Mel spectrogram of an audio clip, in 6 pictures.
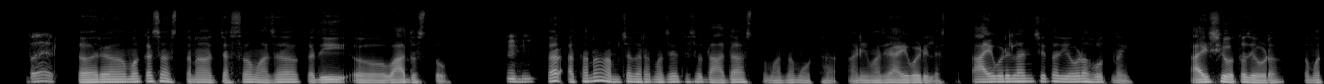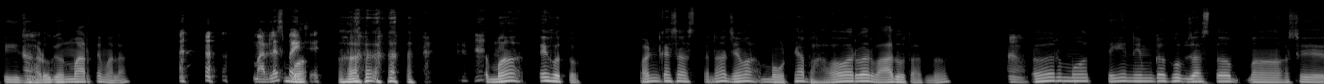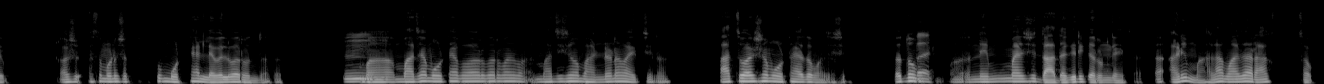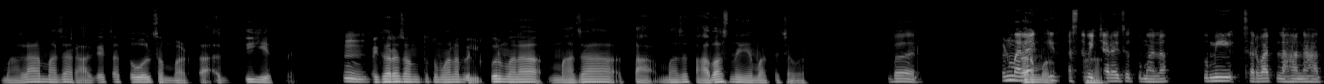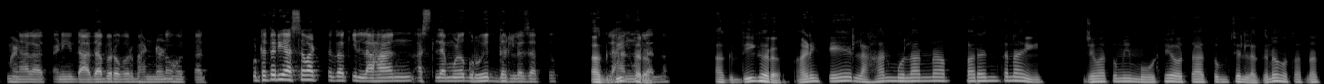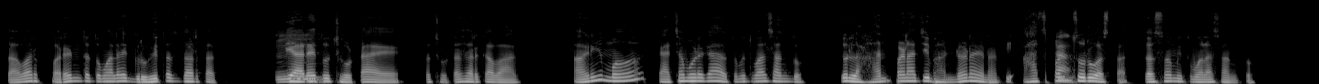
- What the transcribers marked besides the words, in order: chuckle; laugh; unintelligible speech; in English: "लेव्हलवर"; drawn out: "हम्म"
- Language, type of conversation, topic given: Marathi, podcast, भांडणानंतर घरातलं नातं पुन्हा कसं मजबूत करतोस?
